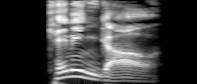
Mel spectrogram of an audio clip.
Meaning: plural of Kenning
- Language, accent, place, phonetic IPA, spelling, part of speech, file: German, Germany, Berlin, [ˈkɛnɪŋɡaʁ], Kenningar, noun, De-Kenningar.ogg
